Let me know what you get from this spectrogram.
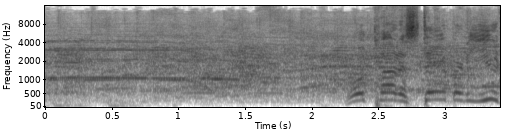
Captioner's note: cheers & applause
